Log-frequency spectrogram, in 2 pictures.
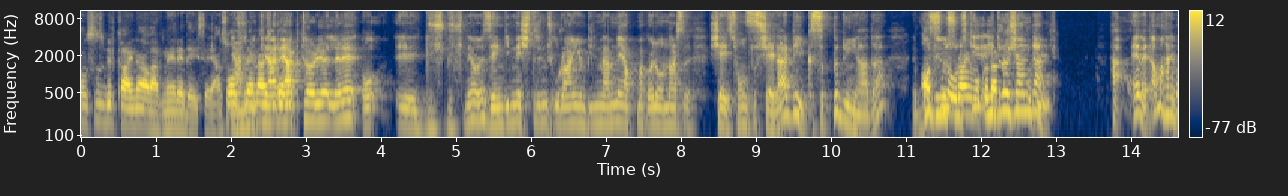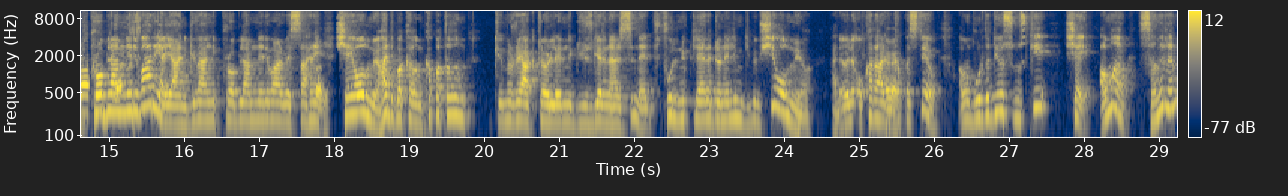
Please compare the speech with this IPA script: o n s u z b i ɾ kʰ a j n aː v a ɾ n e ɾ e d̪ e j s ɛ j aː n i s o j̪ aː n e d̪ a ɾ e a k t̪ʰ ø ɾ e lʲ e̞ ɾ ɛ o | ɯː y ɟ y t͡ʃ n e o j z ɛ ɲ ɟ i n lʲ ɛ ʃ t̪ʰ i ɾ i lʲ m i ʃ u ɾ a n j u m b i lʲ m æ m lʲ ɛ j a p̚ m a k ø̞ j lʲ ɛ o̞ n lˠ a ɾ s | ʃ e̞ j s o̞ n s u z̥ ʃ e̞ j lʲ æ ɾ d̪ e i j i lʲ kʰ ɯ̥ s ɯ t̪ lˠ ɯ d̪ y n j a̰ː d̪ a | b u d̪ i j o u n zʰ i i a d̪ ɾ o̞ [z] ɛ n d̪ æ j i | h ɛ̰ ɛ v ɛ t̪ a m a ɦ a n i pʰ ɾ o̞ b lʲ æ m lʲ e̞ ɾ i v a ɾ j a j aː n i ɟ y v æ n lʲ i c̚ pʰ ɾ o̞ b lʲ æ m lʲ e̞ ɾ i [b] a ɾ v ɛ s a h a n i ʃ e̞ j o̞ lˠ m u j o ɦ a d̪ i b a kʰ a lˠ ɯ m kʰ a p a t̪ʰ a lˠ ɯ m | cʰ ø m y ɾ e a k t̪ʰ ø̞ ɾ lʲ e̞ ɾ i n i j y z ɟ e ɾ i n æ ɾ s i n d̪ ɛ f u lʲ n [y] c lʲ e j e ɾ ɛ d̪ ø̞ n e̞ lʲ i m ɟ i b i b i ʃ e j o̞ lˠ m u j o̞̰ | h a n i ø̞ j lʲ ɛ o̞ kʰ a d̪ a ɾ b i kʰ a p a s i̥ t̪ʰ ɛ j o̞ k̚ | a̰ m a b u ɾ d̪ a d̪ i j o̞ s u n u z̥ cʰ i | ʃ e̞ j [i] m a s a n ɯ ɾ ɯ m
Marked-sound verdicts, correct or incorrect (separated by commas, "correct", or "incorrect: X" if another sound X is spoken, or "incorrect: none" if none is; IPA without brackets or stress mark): incorrect: ʒ, incorrect: v, correct, incorrect: a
